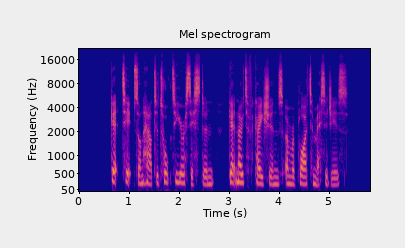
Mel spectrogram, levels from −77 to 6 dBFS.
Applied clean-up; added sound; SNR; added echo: neural mask model Resemble Enhance denoiser.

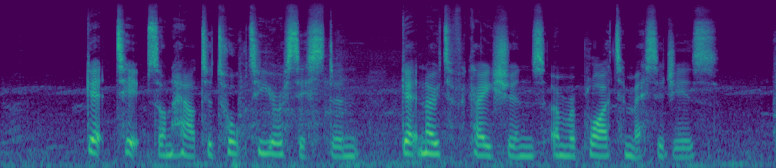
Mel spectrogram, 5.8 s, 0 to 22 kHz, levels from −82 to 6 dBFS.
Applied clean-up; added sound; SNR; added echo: none; Engine starting / Car; 20 dB; none.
